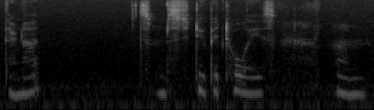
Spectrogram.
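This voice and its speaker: A woman playing an immortal young vampire in an ASMR roleplay, confiding tenderly in a breathy whisper with a hesitant, earnest manner. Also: medium pitch, flat delivery, warm tone, slight background noise. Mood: earnest, nervous. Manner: hesitant, halting, earnest confession.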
